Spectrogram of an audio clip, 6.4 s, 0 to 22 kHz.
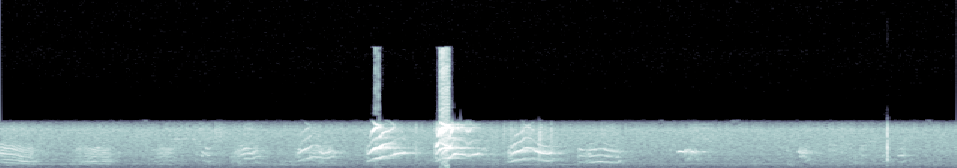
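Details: Whining 28-day-old Cavalier King Charles Spaniel puppies give a steady run of wavering, high-pitched whimpers and short yips, about two a second, loudest in the middle, with a sharp click partway through.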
